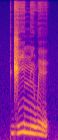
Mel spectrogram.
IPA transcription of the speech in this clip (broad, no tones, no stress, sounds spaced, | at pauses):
d͡ʒ i n̪ ĩ w e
